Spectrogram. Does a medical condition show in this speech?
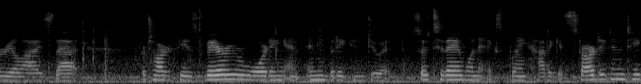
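No.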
